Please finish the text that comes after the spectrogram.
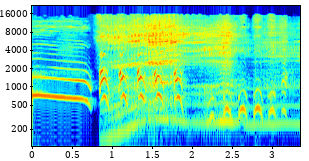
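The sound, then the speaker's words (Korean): A person imitates a dog howling as a sound effect: a long, high wavering howl that slides downward, followed by a string of short, bouncing yelping whines at a lower pitch over a steady hum. “개소리 한 번 더 낼 수 있습니다.”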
